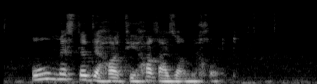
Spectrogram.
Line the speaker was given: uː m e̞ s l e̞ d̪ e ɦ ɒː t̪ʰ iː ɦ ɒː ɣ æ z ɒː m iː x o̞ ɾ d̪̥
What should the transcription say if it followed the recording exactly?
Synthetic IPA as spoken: uː m e̞ s l e̞ d̪ e ɦ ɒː t̪ʰ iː ɦ ɒː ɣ æ z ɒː m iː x o̞ ɾ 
